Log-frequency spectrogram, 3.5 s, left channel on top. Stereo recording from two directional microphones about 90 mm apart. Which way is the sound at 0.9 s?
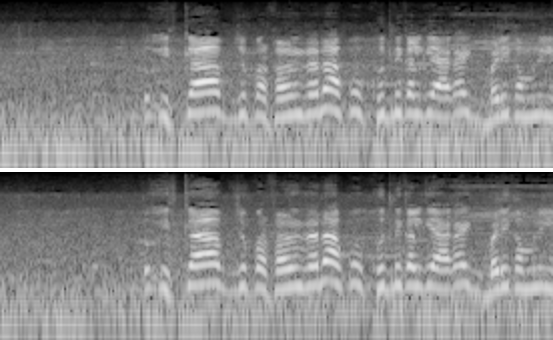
30° right (ahead or behind).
